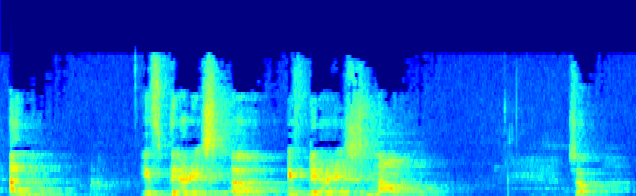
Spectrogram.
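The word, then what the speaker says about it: een: it instead of ein, you pronounce it as an.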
